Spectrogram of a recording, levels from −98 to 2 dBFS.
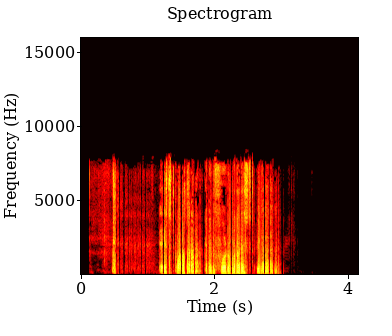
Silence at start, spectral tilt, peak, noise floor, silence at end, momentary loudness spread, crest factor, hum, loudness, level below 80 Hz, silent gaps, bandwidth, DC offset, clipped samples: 0.45 s; -4.5 dB/octave; -2 dBFS; -51 dBFS; 1.2 s; 14 LU; 20 dB; none; -20 LUFS; -44 dBFS; none; 8.4 kHz; under 0.1%; under 0.1%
